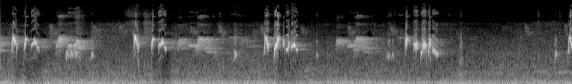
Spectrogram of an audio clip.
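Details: Spirited red-whiskered bulbul singing ché chẻ: four lively phrases of quick, slurred whistled notes, each about two to three seconds apart, with short gaps of low background hum between them.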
